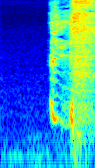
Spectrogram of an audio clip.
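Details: Girl sneezing while reading a passage aloud: a quiet pause, then a sudden explosive sneeze with a sharp two-part burst of air.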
